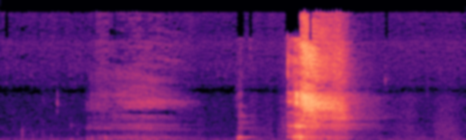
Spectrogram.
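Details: Induced sneezing: a brief quiet in-breath, then a single sharp, hissing sneeze burst.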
